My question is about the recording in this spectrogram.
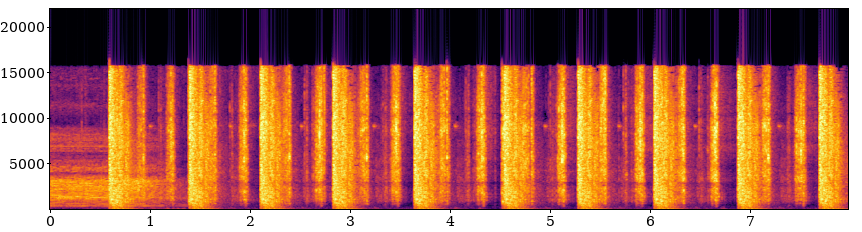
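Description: A string of about a dozen loud gunshot bangs at uneven intervals, each with a short ringing tail, that stop abruptly near the end. These are gunfire sound effects cut over a Nerf blaster fight.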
